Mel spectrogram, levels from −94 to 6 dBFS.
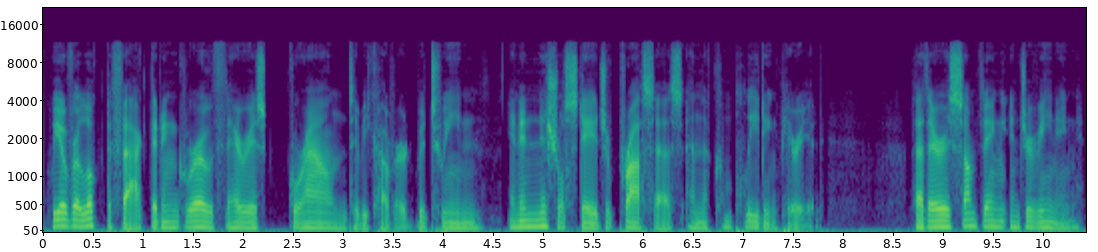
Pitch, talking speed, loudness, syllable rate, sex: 95 Hz, 160 wpm, -21 LUFS, 5.3 syllables/s, male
